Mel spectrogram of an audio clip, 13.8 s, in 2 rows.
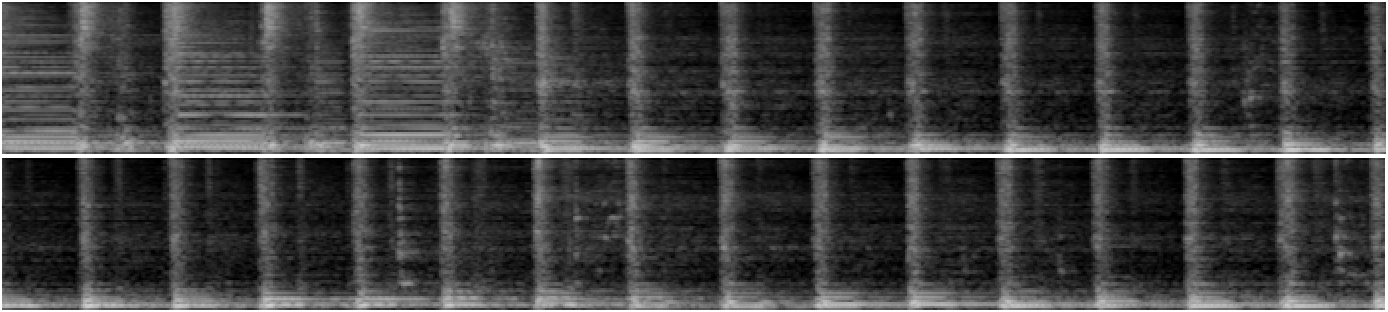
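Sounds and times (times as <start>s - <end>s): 
backing track: 0.0s - 4.5s
guitar soloing: 0.0s - 13.8s.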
